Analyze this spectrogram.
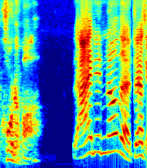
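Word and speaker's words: Córdoba: So Montalban, who's a native Spanish speaker, was forced to mispronounce Cordoba instead of Cordoba.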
